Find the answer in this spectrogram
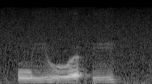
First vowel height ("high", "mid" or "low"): high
